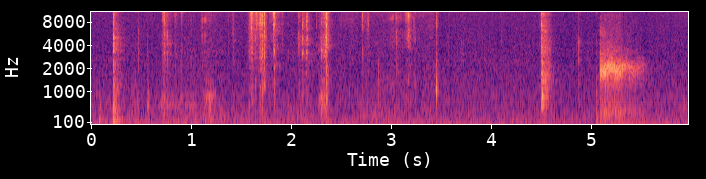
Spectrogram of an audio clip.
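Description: Hands handling paper and small parts on a desk: a scattering of sharp clicks and taps, then a short rustle about five seconds in.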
